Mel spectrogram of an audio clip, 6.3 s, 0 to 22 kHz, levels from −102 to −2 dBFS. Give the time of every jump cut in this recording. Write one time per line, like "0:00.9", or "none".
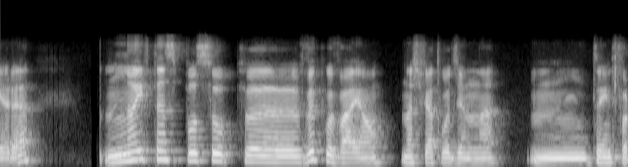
0:03.0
